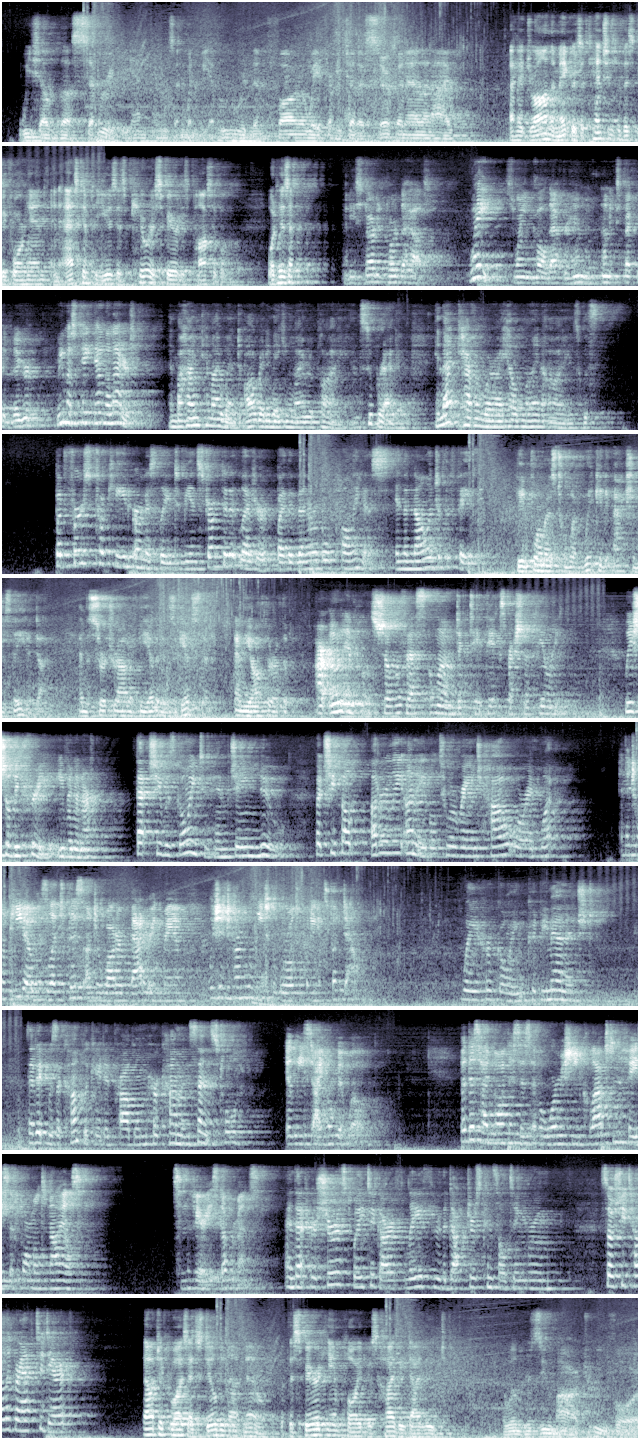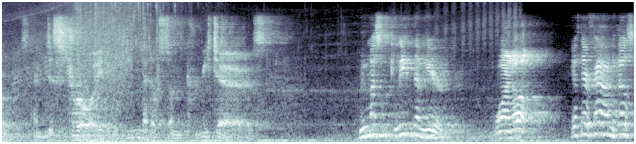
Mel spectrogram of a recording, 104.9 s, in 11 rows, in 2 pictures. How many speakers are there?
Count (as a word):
nine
